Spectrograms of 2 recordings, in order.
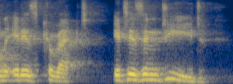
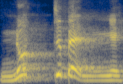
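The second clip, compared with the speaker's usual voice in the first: "nota bene" said with a put-on French accent. Explaining a chemistry point, the speaker says a Latin note in a French accent. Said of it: "got to say with that French accent".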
